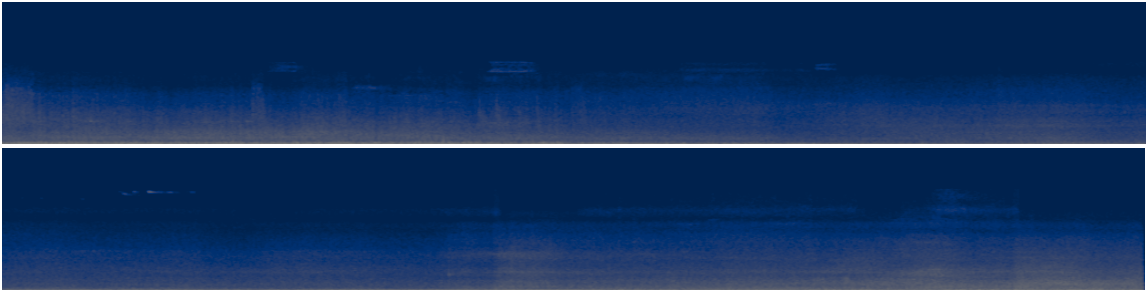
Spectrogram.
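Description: Car driving, with steady low engine and road noise that dips slightly about halfway through.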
